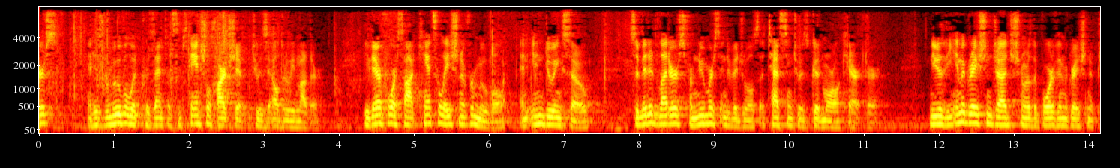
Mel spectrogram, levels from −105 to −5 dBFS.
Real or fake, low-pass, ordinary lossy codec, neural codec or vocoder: real; 7.2 kHz; AAC, 48 kbps; none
